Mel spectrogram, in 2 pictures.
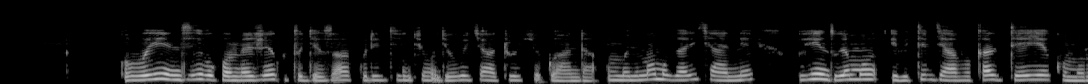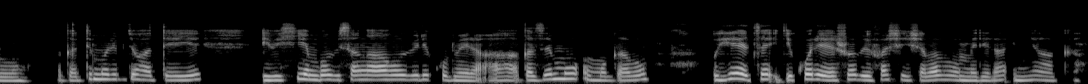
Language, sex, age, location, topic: Kinyarwanda, female, 18-24, Huye, agriculture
